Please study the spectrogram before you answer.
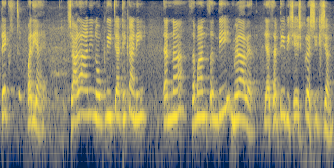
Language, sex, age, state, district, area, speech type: Marathi, female, 45-60, Maharashtra, Jalna, urban, spontaneous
